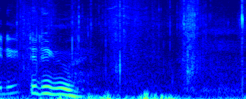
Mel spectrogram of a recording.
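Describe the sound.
Footsteps of a person walking outdoors, a few soft thuds and rustles that follow a brief spoken voice.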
